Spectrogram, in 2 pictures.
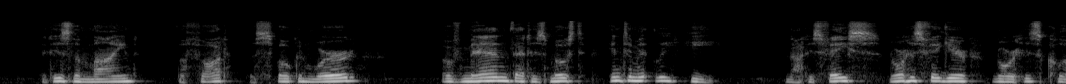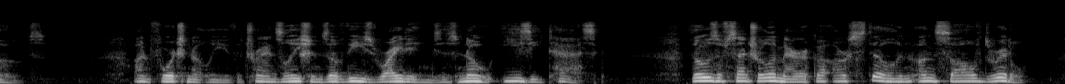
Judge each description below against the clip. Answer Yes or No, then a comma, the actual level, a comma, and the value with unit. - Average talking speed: No, slow, 125 wpm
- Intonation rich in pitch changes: No, average, 3.3 semitones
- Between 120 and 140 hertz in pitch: Yes, low, 135 Hz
